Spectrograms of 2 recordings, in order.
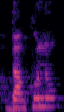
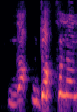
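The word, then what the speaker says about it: dokunu: Or if you eat it with donkunu or kenke. Dokuno, not donkunu.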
